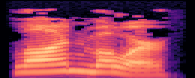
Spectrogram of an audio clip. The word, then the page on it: lawn-mower: British English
